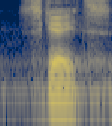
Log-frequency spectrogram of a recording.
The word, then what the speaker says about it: Scates: Skates? Skates. Yep. Okay. Like roller skates with a C instead of a K.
